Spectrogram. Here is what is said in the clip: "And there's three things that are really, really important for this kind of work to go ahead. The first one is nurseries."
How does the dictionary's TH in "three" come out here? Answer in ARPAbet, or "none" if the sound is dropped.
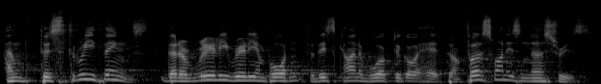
TH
